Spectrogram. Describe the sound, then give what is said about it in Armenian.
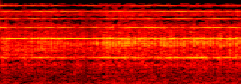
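Alarm clock ringing in one continuous, unbroken burst of bright, high-pitched metallic tones, steady and loud throughout with no other sounds. “Այս սեպտեմբերից Երևանաբնակ դպրոցականների ընտանիքներում զարթուցիչը կզնգա սովորականից ավելի շուտ։”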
